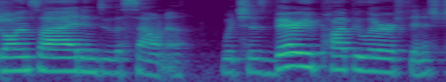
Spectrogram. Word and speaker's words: sauna: i and i pronounced sauna because that's well because she's she's she's finished now that's the proper way to pronounce it do not say sana so i've been saying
